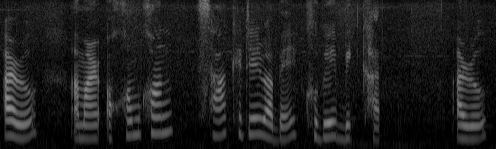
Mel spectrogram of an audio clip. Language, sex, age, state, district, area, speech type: Assamese, female, 18-30, Assam, Majuli, urban, spontaneous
